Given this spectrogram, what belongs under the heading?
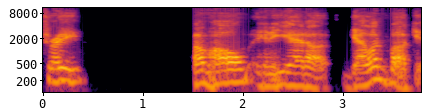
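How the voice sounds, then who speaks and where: A man with a Southern US accent in a dry, close sound with no echo. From US South, Tennessee. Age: 80s+. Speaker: author. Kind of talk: interview. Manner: halting.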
